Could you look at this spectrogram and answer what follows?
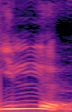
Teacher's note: மேல்வாயை, நாவினது ஓரங்கள் கடித்து தடவுவதால் பிறக்கிறது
